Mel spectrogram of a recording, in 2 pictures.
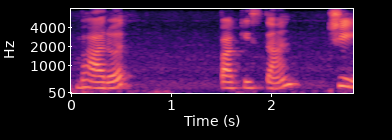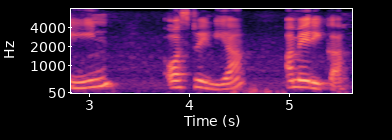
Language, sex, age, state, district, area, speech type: Marathi, female, 45-60, Maharashtra, Akola, urban, spontaneous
